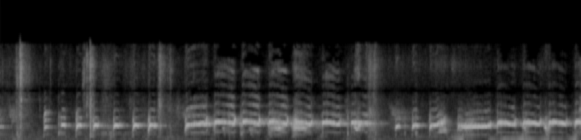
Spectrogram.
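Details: Female Chinese hwamei calling, used by bird keepers to stir males into singing: rapid strings of clear whistled notes near one pitch, short sharp chips, then a steadier run of warbled phrases with a faint low tone underneath.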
